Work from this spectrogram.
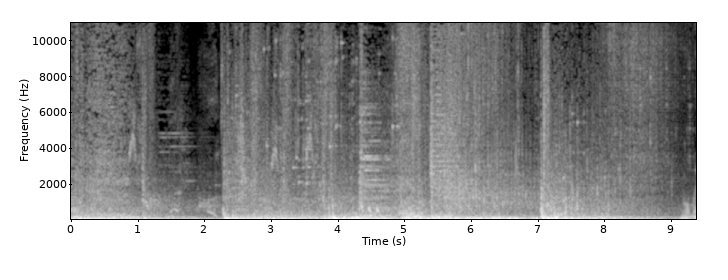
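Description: A Confringo blasting curse explodes in the Hogwarts Legacy game, a dense, loud roaring boom with crackling bursts and mechanical rumble that fills the whole stretch without letup.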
